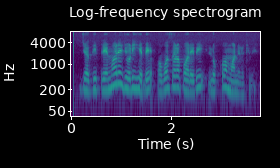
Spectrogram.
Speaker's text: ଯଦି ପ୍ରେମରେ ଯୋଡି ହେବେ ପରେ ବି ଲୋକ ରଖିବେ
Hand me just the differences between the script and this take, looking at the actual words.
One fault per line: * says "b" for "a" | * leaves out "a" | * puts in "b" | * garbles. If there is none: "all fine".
* puts in "ଅବସର"
* puts in "ମନେ"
